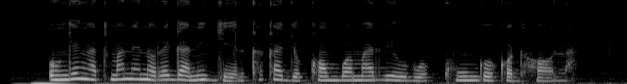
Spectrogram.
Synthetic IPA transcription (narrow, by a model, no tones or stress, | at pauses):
oŋɡeŋatmanɛnɔɾɛɡaniɡeɾkakad͡ʒɔkʰɔmbwamarːjoɾwokːuŋɡokɔdhɔla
